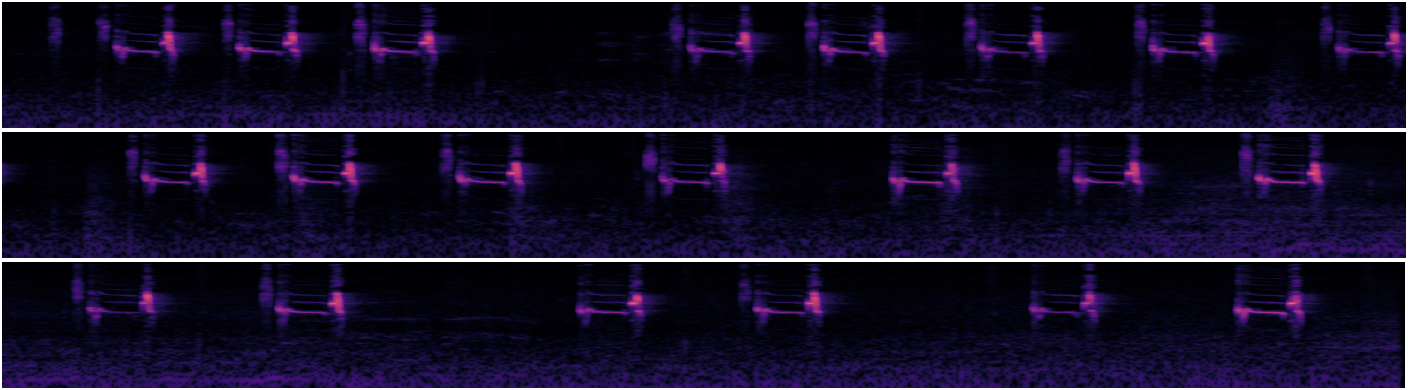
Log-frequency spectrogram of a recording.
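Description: A caged red-headed prenjak, a small rufous-headed grey warbler, calling hard in fighting mode. It repeats a short, sharp, high chirp about once a second, with a couple of brief pauses.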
